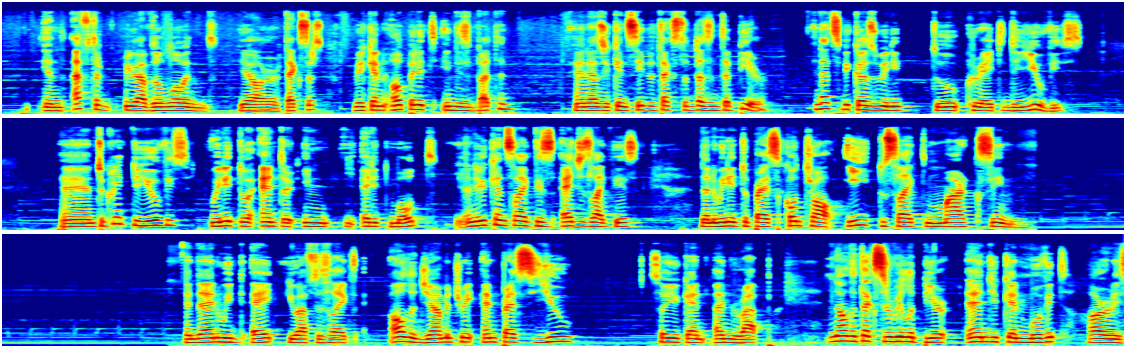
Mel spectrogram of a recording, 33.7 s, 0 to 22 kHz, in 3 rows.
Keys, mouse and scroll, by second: 11.2 Tab, 12.3 ctrl+Tab, 13.3 a, 14.9 KP_Divide, 19.1 z, 21.2 ctrl+e, 25.1 Tab, 26.0 Tab, 26.5 a, 26.8 a, 27.5 u, 31.1 Tab, 31.1 KP_Divide, 31.7 z.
